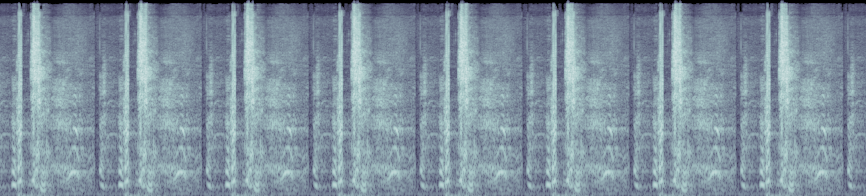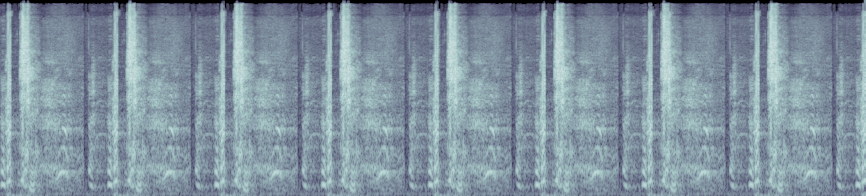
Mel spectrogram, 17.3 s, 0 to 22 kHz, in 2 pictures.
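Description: Sharp, regularly repeating sneezes, about 56 a minute, from a looped sneeze compilation.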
